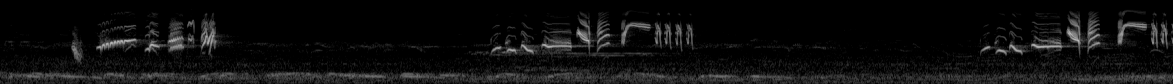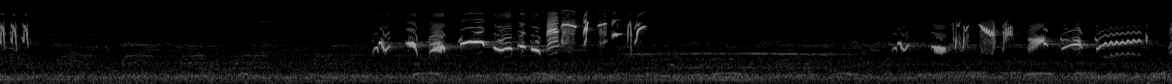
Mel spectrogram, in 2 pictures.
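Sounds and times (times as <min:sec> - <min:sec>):
Eurasian blackbird song: 0:00.0 - 0:23.4.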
